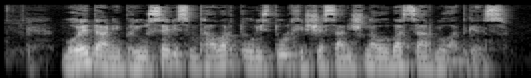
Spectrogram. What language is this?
Georgian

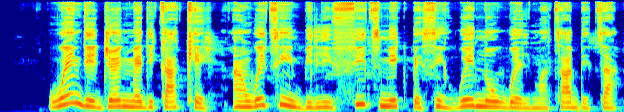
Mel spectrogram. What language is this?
Nigerian Pidgin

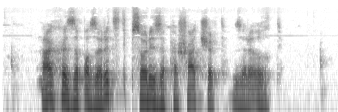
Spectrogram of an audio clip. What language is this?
Kabardian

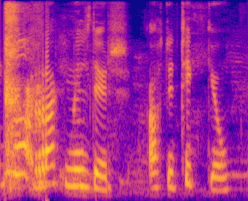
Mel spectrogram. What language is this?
Icelandic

